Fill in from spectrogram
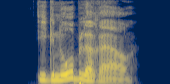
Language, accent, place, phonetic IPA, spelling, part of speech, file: German, Germany, Berlin, [ɪˈɡnoːbləʁɐ], ignoblerer, adjective, De-ignoblerer.ogg
- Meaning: inflection of ignobel: 1. strong/mixed nominative masculine singular comparative degree 2. strong genitive/dative feminine singular comparative degree 3. strong genitive plural comparative degree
